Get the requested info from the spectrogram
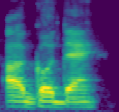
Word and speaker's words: Godin: Godin.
